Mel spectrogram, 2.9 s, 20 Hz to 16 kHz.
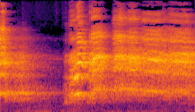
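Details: Young captive-bred Spix's macaws, three to six months old, from the 2020 breeding season in a breeding-centre nursery, give harsh, grating squawks: one fading call, then a loud, rasping run lasting about two seconds, several birds calling at once.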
